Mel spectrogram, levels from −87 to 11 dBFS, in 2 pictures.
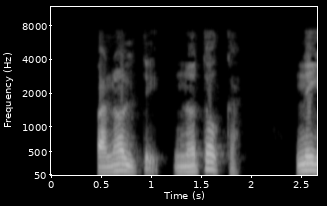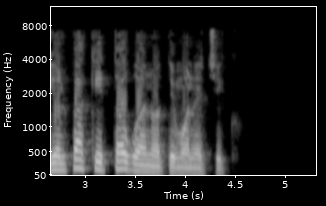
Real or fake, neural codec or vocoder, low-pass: real; none; 7.2 kHz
